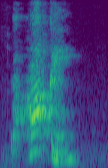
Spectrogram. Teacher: you're not getting the vibration until you get to the vowel. Okay. So it's still a stop. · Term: bilabial stop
